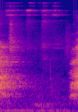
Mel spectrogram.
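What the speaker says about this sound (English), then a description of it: "It's my dogs." Pet dogs barking indoors, two quick bursts at the start and end of a short moment, fairly close and loud, with a faint voice underneath.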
